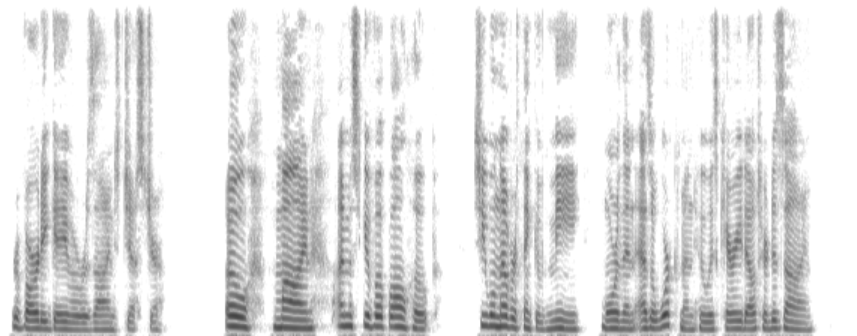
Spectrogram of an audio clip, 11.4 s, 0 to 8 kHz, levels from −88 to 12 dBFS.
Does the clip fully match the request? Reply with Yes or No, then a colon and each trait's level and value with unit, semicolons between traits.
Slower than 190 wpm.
Yes: average, 155 wpm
